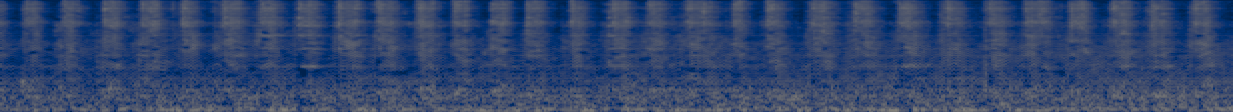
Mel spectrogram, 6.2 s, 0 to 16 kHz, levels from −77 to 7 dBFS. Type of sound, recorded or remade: remade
